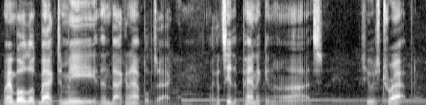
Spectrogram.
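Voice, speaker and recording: A man's voice: lowish voice, sing-song, normal speed, vocal fry, darkish tone. A man reading a first-person story in a wry, conversational way. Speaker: story reader. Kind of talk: first-person story narration with acted dialogue.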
